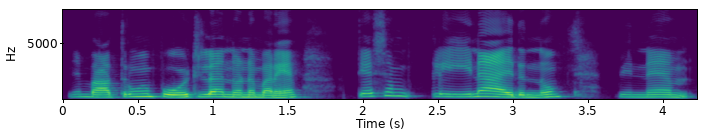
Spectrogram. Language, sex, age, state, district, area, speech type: Malayalam, female, 30-45, Kerala, Wayanad, rural, spontaneous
